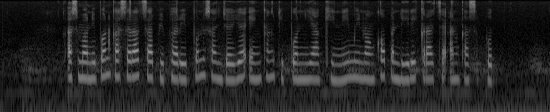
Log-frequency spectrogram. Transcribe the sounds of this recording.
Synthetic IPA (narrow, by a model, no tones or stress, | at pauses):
ʔasmɔnipʊnkasəɾat̪̚sab̥i̤b̥a̤ɾipʊnsaɲd͡ʒɔjɔʔiŋkaŋd̪̥i̤pʊnjakiniminɔŋkɔpəndiɾikəɾad̥ʒ̥a̤̰ʔankasəb̥ʊt̪̚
